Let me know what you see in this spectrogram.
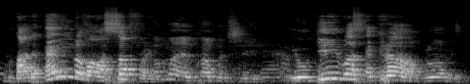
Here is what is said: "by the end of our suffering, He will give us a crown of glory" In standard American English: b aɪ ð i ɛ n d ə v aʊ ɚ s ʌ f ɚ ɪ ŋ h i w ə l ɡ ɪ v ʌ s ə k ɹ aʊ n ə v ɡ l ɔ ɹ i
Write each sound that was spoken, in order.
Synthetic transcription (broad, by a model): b aɪ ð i ɛ n d ə v aʊ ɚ s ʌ f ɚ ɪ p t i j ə w ɡ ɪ v ʌ s ə k ɹ aʊ n ə v ɡ l ɔ ɹ i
